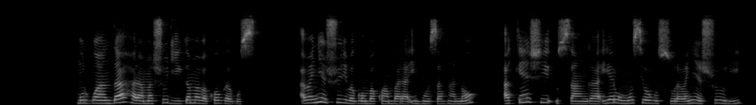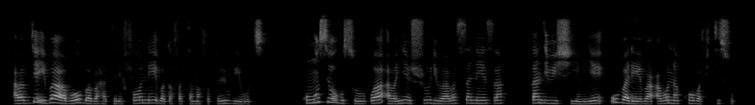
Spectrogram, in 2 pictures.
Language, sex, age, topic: Kinyarwanda, female, 25-35, education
